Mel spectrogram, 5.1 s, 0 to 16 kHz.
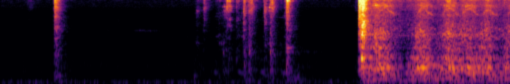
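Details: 1970 Chevrolet Nova SS, first cold crank of 2023 after sitting since October 2022 with no battery charging; some clicks, then brisk even cranking that never fires; crank no start.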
